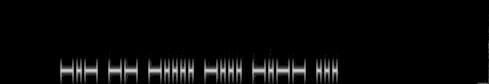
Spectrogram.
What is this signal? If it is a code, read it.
Morse code, heard as a keyed tone, about 26 wpm, 650 Hz. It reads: KM6BYS
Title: SOTA QSO Practice 30wpm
